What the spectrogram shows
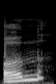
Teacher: man okay but then it starts with Ash as in French Ash is not pronounced so the first sound that we hear is O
